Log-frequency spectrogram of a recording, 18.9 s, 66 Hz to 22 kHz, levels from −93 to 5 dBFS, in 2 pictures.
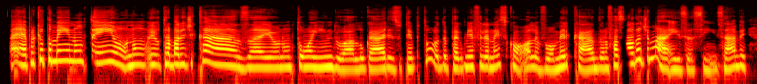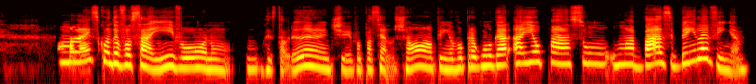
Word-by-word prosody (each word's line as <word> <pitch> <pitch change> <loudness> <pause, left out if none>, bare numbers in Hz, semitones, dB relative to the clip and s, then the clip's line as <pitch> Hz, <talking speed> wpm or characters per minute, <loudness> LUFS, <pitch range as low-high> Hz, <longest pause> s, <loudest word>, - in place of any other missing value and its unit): É, 250 -1 +4
porque 300 +6 -4
eu - - -4
também 345 0 +1
não 330 0 -2
tenho 300 -6 0
não 255 +2 -3
eu 260 -1 -3
trabalho 265 -1 +3
de 275 +3 -8
casa, 235 -9 +2
eu 210 0 -3
não 215 +1 -5
tô 220 0 -3
indo 215 -3 -2
a 185 - +1
lugares 195 +1 0
o 195 - -18
tempo 200 +1 -7
todo. 350 - -6
Eu - - -5
pego 200 0 -4
minha 225 0 -3
filha 220 -2 -3
na 215 - -4
escola, 225 -4 -4
vou 185 0 -5
ao - - -3
mercado, 200 -3 -1
eu 200 - -3
não 205 - -5
faço 245 0 -2
nada 365 +7 +3
demais, 190 - 0
assim, 180 0 -10
sabe. 205 +4 -2 0.9
Mas 310 +3 +2
quando 300 -4 +1
eu 275 - +3
vou 255 +1 +1
sair, 220 -1 +2
vou 205 0 0
num 185 -1 -5 0.2
num 190 -1 -9
restaurante, 195 0 -3
vou 185 +1 -8
passear 185 0 -5
no 205 - -17
shopping, 205 0 0
eu 185 - -4
vou 200 0 -3
para 220 +1 -1
algum 235 +3 -2
lugar, 250 +1 +6
aí 285 +1 +3
eu 315 0 +1
passo 280 -1 +1 0.3
uma 265 +2 0
base 250 +4 +7
bem 280 +9 -2
levinha. 215 - +2
220 Hz, 195 wpm, -22 LUFS, 195-265 Hz, 0.9 s, base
